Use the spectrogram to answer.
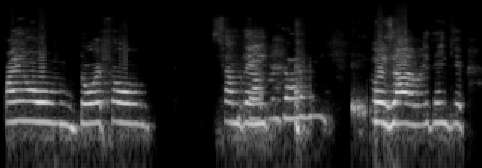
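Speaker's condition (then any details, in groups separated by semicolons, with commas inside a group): Cerebral palsy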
